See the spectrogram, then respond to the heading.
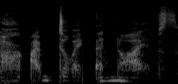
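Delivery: hushed whisper, in character. Whispering in character to a companion while hidden: whispering in character. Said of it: "I'm gonna whisper and say".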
